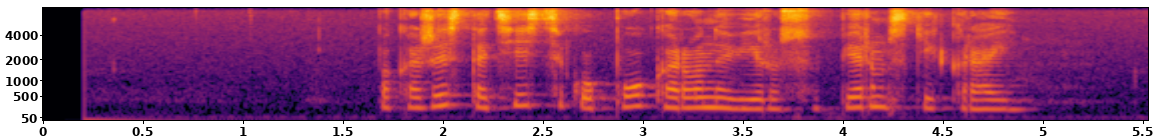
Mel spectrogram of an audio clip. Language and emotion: Russian, neutral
